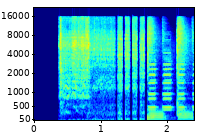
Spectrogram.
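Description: A car engine cranking in a cartoon sound effect: a loud rush of noise, then a few quick sputtering pops. Music with repeated pulsing chords comes in near the end.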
